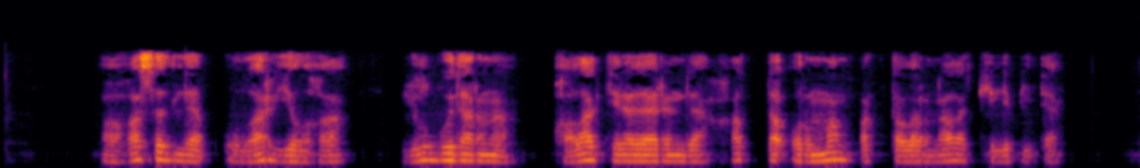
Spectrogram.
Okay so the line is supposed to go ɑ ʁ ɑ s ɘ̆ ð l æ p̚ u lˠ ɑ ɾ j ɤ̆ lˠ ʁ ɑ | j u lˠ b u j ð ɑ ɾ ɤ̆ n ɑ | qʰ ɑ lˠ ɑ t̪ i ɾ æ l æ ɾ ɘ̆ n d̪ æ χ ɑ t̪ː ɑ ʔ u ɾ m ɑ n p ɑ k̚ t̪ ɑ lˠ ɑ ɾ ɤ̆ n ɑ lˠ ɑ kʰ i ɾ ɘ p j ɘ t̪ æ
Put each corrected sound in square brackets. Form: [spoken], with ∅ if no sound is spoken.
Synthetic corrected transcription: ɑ ʁ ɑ s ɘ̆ ð l æ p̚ u lˠ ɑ ɾ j ɤ̆ lˠ ʁ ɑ | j u lˠ b u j ð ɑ ɾ ɤ̆ n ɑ | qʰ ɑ lˠ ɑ t̪ i ɾ æ l æ ɾ ɘ̆ n d̪ æ χ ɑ t̪ː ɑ ʔ u ɾ m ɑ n p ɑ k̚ t̪ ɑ lˠ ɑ ɾ ɤ̆ n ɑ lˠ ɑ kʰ i [l] ɘ p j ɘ t̪ æ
